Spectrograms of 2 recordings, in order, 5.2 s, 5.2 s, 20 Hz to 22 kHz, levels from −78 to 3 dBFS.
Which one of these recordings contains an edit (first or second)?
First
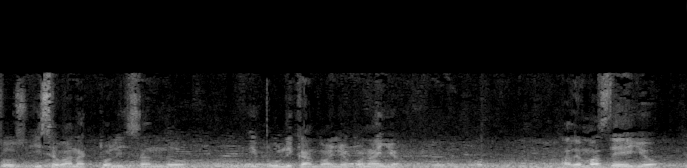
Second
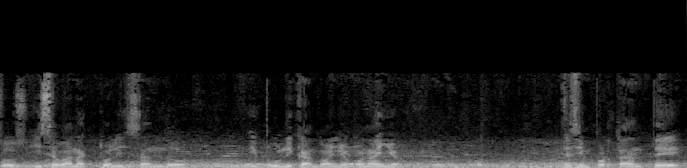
first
